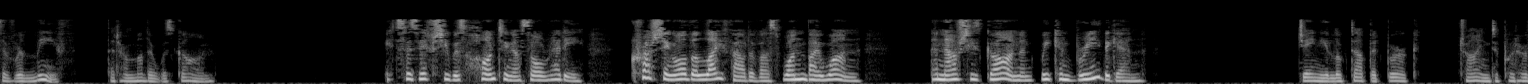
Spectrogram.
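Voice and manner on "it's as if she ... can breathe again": emotional outburst. A narrator's reading. Janey pours out her feelings.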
